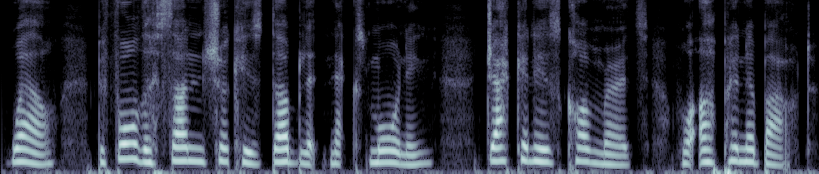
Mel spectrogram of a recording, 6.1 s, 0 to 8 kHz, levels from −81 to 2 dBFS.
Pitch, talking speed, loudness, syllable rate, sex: 205 Hz, 165 wpm, -19 LUFS, 5.0 syllables/s, female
